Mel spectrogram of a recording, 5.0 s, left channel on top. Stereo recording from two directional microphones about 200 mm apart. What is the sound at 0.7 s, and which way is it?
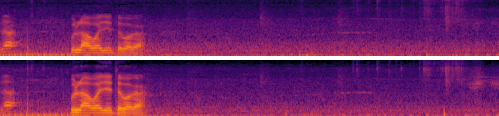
Speech, 30° right (ahead or behind).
